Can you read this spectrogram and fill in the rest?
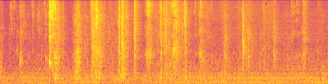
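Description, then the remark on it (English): Crunching as someone bites into a spicy kettle chip and chews it, with a loud first bite followed by a quick, irregular series of sharp crackly chews, no talking. “So I'm definitely getting a crunchy, oily taste, as you might expect.”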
